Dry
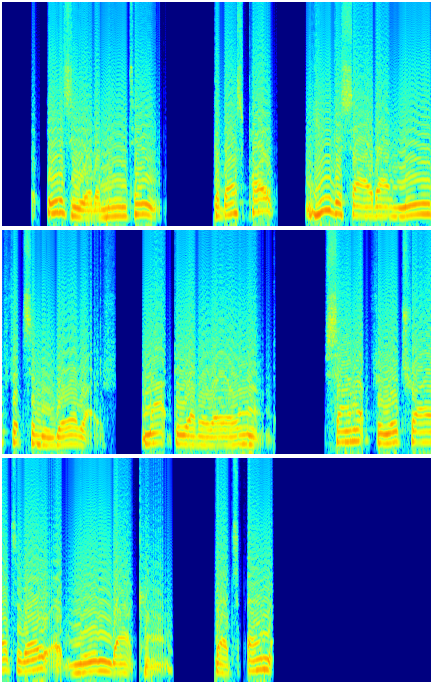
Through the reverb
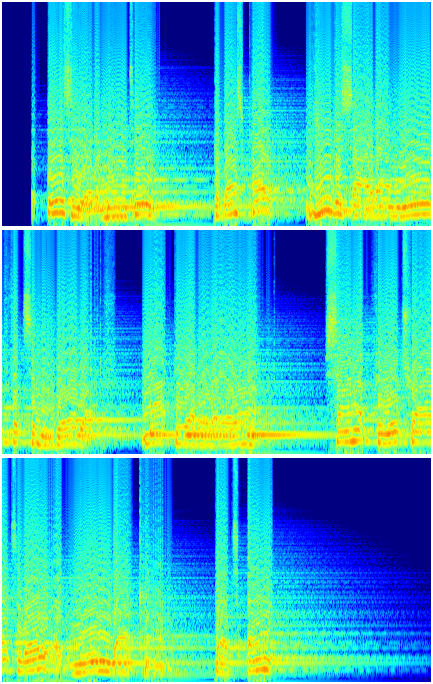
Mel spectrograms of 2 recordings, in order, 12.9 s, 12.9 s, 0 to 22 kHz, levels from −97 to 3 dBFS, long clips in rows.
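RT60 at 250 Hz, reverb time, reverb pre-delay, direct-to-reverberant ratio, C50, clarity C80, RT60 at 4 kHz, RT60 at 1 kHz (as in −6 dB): 2.8 s, 2.8 s, 4 ms, 6.0 dB, 7.5 dB, 8.0 dB, 2.7 s, 2.8 s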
